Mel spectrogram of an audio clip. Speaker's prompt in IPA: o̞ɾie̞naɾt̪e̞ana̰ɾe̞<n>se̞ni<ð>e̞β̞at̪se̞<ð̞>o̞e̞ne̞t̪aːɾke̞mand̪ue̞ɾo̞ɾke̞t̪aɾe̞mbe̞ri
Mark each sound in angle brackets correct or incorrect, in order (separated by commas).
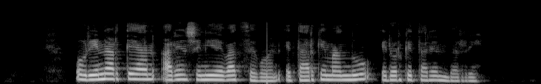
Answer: correct, correct, incorrect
